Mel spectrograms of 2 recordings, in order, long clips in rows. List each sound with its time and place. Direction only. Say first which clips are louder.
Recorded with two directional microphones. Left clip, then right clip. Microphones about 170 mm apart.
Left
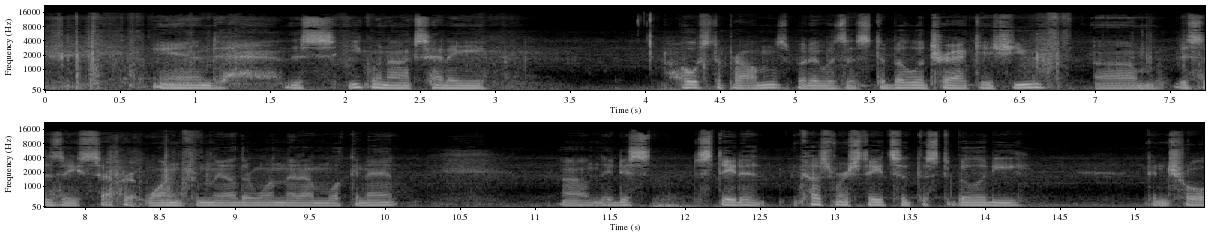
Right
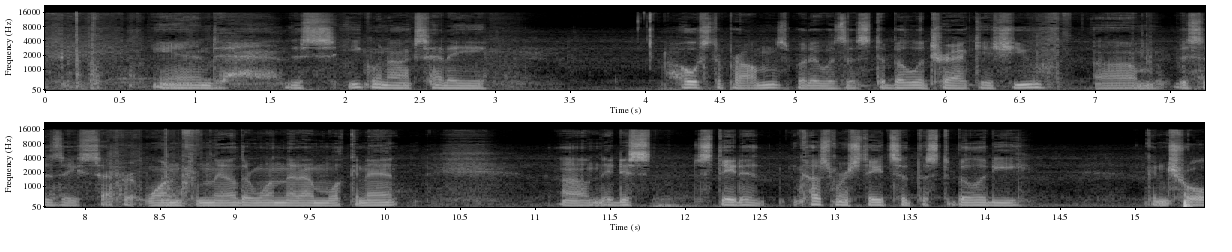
0.2 s speech: left 2 dB; centre (ahead or behind)
4.0 s speech: right 4 dB; 5° right (ahead or behind)
8.4 s speech: right 5 dB; 20° right (ahead or behind)
12.0 s speech: right 3 dB; 15° right (ahead or behind)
